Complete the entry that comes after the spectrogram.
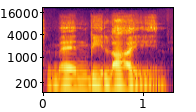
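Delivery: slow, drawn-out "men be lying"; mocking quote. Commentator mocking mother's takeaway, drawn-out quote. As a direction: stretch each word of the quoted lesson.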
